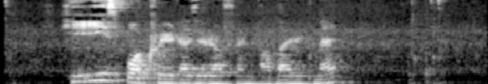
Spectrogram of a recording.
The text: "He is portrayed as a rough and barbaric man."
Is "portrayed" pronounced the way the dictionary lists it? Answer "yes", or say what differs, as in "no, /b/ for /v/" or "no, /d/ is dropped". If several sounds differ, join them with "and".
yes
